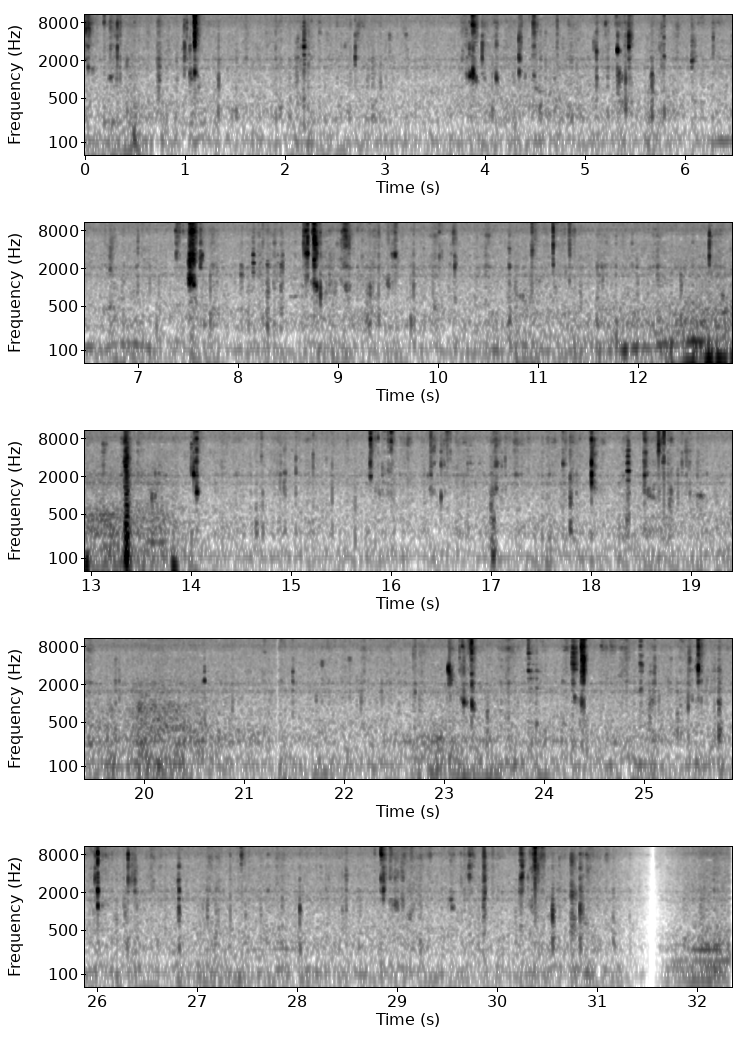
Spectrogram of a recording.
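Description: Close-miked ASMR eating of thick-cut French fries: soft, wet chewing with frequent sharp crunchy clicks and mouth sounds. There is one louder low thump about twelve to thirteen seconds in.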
